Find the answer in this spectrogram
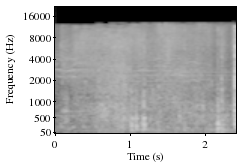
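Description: Wind rushing over the microphone outdoors, a steady noisy hiss, with a couple of dull low knocks about a second in.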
